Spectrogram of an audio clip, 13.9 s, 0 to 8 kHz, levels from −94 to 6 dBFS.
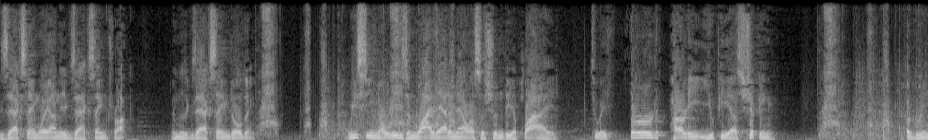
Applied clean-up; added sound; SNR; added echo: none; Run + Writing; 16 dB; none.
